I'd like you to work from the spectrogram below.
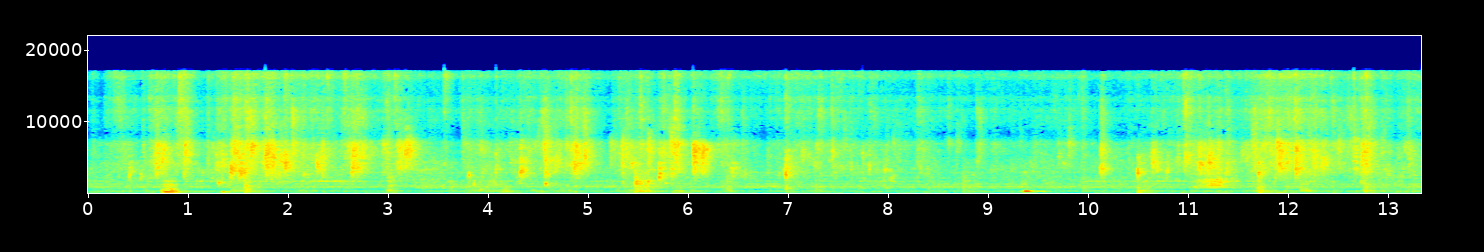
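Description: Water runs steadily while someone bathes and rinses, a continuous broad hiss from a tap into a tub with shifting splashes and uneven bursts as the body is rinsed, and no voices.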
